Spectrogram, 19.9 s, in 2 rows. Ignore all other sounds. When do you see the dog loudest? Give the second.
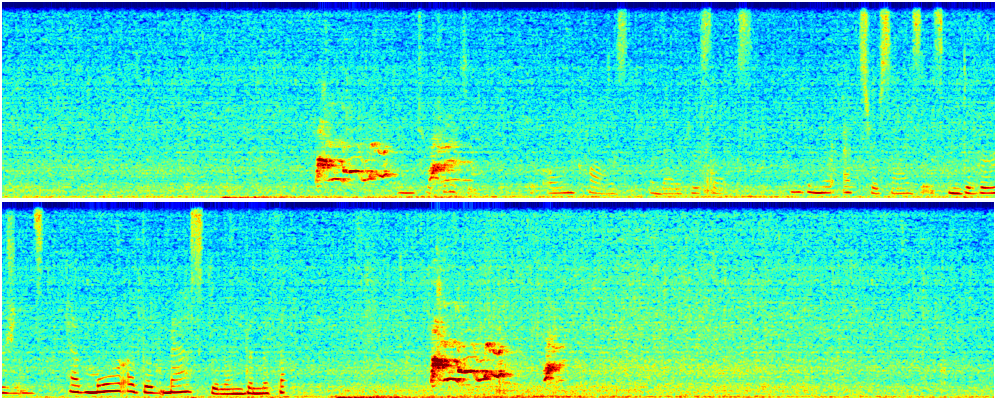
14 s.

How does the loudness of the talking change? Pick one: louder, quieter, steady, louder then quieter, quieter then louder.
louder.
